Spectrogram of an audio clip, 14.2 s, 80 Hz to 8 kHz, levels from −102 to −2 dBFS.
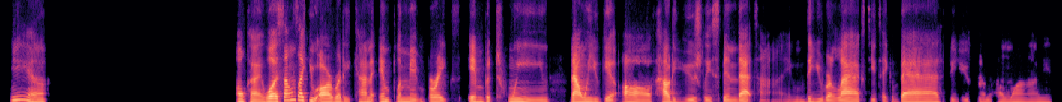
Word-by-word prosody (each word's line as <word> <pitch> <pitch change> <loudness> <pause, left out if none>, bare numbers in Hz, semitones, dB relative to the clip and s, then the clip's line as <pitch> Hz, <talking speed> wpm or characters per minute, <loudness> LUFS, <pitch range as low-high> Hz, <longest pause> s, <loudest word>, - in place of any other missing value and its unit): Yeah. 245 - -2 2.6
Okay. 155 -6 +1
Well, 190 +3 +9
it 190 - +4
sounds 265 +5 +2
like 265 -2 +5
you 215 - +1
already 175 -2 +4
kinda 165 -1 -3
implement 160 -6 -4
breaks 165 -1 -1 0.2
in 170 -2 0
between. 160 -3 -4 0.3
Now 165 -1 +7
when 155 0 -2
you 155 -1 -7
get 155 +1 -4
off, 150 -3 0
how 160 -1 +5
do 150 -1 -7
you 140 - -21
usually 145 0 -7
spend 145 -1 -6
that 160 0 +4
time? 195 -1 -19
Do 170 - -4
you 160 -1 -8
relax? 155 +2 +2
Do 155 -1 -16
you - - -9
take - - -14
a - - -18
bath? 160 +1 0
Do 145 - -15
you 140 0 -16 0.2
kinda 140 -1 -14
unwind? 150 +2 -13
160 Hz, 155 wpm, -25 LUFS, 150-170 Hz, 2.6 s, Well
